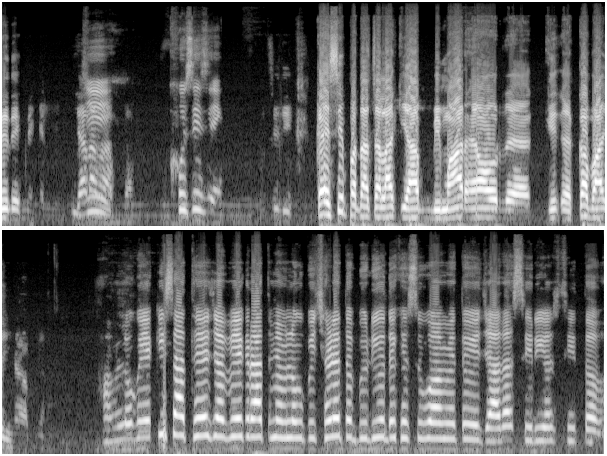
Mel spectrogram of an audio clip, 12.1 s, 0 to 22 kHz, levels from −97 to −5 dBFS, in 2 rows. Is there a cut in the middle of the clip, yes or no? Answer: no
